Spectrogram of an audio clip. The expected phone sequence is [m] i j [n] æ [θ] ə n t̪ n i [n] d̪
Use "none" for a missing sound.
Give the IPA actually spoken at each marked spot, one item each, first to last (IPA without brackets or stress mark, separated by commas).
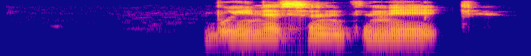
b, n, s, none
